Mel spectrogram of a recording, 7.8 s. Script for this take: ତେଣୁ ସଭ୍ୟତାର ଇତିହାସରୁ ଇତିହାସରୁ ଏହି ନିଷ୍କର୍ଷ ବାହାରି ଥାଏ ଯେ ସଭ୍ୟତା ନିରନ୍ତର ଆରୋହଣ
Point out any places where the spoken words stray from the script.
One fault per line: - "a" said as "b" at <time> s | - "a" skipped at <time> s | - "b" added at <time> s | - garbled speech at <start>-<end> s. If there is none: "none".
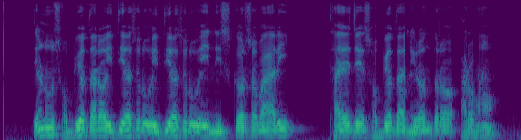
none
